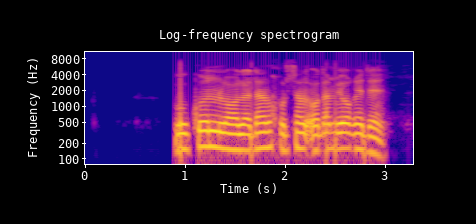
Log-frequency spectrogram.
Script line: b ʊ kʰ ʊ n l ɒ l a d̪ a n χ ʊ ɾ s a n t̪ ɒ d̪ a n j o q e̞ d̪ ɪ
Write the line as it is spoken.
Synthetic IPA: b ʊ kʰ ʊ n l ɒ l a d̪ a n χ ʊ ɾ s a n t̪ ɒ d̪ a m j o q e̞ d̪ ɪ

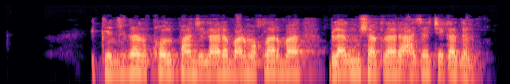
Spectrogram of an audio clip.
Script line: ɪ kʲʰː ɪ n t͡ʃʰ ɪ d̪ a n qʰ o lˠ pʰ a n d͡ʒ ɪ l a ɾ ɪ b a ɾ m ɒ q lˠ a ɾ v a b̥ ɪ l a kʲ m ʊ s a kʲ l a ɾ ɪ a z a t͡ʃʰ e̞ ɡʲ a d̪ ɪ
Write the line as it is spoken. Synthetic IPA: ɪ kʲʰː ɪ n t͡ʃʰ ɪ d̪ a n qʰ o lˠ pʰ a n d͡ʒ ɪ l a ɾ ɪ b a ɾ m ɒ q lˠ a ɾ v a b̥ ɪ l a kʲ m ʊ ʃ a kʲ l a ɾ ɪ a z a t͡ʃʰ e̞ kʲ a d̪ ɪ

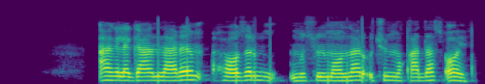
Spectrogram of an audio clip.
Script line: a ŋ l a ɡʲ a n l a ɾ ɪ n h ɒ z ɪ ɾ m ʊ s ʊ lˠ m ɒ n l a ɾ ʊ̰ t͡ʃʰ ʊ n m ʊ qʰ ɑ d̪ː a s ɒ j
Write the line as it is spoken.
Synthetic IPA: a ŋ l a ɡʲ a n l a ɾ ɪ m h ɒ z ɪ ɾ m ʊ s ʊ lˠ m ɒ n l a ɾ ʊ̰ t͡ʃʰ ʊ n m ʊ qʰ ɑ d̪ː a s ɒ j

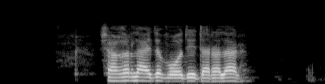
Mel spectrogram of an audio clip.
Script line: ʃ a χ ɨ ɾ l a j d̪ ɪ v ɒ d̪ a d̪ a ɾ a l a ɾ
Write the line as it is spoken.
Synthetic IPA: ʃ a ʁ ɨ ɾ l a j d̪ ɪ v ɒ d̪ i d̪ a ɾ a l a ɾ

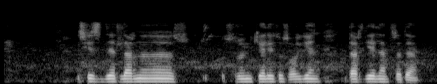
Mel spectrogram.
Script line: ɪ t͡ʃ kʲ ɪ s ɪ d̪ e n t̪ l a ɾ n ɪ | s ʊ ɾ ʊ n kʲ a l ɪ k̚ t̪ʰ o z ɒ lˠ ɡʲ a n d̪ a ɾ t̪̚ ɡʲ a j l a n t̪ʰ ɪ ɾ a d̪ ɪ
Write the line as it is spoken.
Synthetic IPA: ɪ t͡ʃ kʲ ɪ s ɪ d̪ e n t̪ l a ɾ n ɪ | s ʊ ɾ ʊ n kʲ a l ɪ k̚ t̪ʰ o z ɒ lˠ ɡʲ a n d̪ a ɾ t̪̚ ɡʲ a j l a n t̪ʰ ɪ ɾ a d̪ ɪ

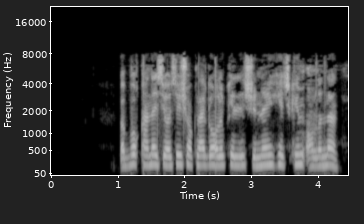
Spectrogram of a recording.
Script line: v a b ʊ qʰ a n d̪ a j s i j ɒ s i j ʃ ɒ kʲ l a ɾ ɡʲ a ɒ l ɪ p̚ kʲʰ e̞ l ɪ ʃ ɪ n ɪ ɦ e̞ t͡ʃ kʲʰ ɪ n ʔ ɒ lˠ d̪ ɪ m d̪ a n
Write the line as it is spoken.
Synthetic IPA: v a b ʊ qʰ ɑ n d̪ a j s i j ɒ s i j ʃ ɒ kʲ l a ɾ ɡʲ a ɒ l ɪ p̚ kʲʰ e̞ l ɪ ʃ ɪ n ɪ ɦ e̞ t͡ʃ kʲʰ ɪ m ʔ ɒ lˠ d̪ ɪ n d̪ a n

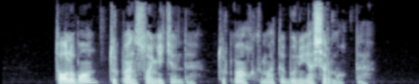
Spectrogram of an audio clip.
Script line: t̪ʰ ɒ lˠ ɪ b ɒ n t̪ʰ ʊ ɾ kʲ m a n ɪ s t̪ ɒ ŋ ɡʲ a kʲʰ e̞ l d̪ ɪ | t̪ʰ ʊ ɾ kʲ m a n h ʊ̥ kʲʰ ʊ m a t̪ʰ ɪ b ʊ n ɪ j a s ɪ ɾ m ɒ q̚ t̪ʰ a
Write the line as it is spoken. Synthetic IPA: t̪ʰ ɒ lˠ ɪ b ɒ n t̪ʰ ʊ ɾ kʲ m a n ɪ s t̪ ɒ ŋ ɡʲ a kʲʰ e̞ l d̪ ɪ | t̪ʰ ʊ ɾ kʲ m a n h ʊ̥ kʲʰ ʊ m a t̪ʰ ɪ b ʊ n ɪ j a ʃ ɪ ɾ m ɒ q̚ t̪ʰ a

